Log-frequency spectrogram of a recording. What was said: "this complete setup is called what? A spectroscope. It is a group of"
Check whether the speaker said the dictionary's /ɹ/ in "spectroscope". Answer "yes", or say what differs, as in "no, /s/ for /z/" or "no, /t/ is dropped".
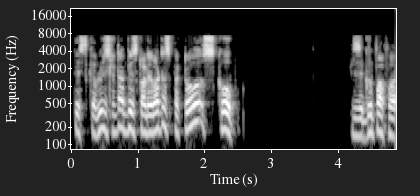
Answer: no, /ɹ/ is dropped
